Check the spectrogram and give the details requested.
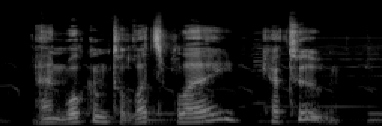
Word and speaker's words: Cateau: welcome to let's play KATU at least I'm assuming it's pronounced katsu I'm under the impression it's like a shot - except for cats tattoo is a 2018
